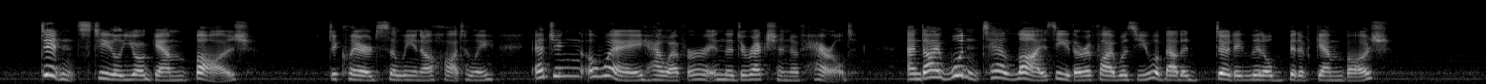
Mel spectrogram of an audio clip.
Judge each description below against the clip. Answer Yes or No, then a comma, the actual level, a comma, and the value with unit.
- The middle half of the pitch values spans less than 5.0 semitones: No, average, 5.3 semitones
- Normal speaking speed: No, slow, 130 wpm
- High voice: Yes, high, 220 Hz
